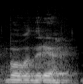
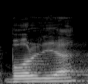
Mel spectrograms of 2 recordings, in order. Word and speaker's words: Благодаря: Благодаря. – Благодаря.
